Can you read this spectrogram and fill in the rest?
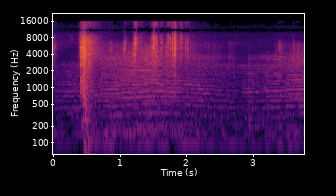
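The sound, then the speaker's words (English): A heavy wooden door is smashed open with one loud, sharp crash, followed by a second or so of splintering, cracking debris before a low steady hum settles in. “The door was solid, built to last. It took me several minutes to smash it open.”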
